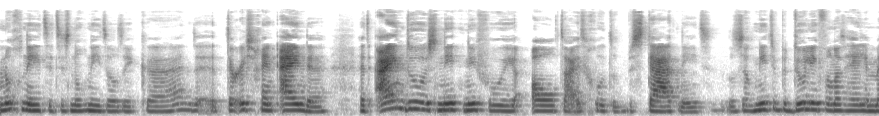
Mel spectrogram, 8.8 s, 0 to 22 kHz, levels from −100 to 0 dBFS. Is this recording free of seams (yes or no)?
yes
